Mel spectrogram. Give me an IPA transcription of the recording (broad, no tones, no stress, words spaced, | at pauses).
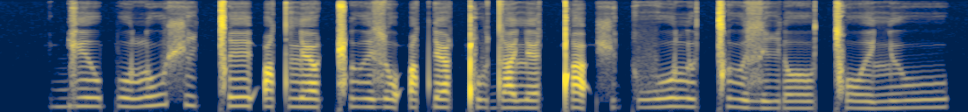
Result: ɡʲeʊ̯ poluʃi ǀe ʔetˤlʲoǁɯɪ̯ zoʔotˤɾʲoǃu dalʲaǃaʔʃik volɯ ǀɯ ziɾɤʊ̯ǀoɪ̯ lʲu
